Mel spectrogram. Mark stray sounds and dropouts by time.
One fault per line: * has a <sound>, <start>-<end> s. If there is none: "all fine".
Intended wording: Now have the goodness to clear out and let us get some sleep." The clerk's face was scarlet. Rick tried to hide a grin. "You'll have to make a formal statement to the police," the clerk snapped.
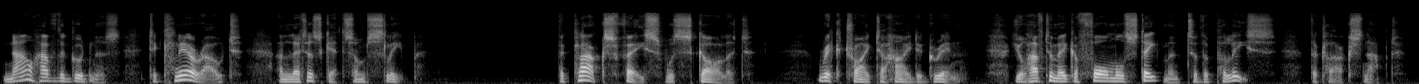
* has a dropout, 5.7-5.7 s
